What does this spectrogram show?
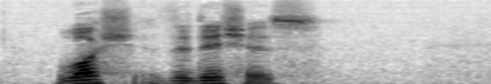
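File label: "wash the dishes", Canadian English; babelcoach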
